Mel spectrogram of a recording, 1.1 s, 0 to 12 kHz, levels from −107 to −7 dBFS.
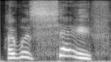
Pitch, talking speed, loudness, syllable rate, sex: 260 Hz, 160 wpm, -14 LUFS, 4.0 syllables/s, male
